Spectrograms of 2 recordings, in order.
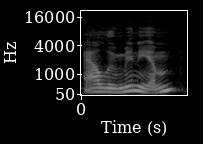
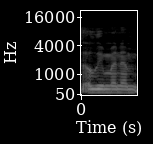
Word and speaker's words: aluminium: Aluminium, by the way, is the preferred name in uh or name and pronunciation in British Commonwealth English. It's the same thing as aluminum in American English.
